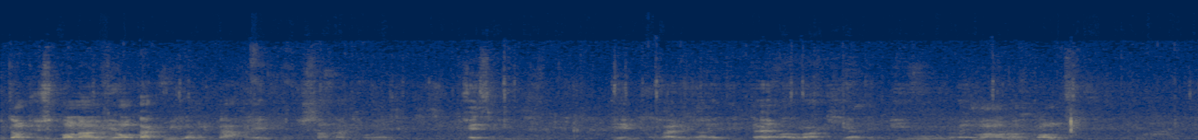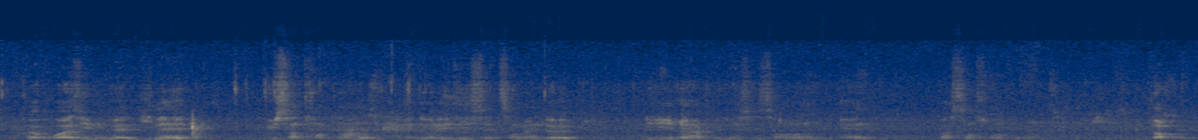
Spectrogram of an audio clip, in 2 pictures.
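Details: Adult man; ordinary speech.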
